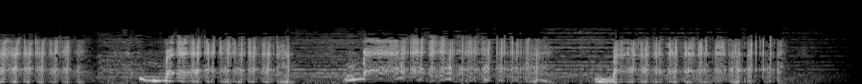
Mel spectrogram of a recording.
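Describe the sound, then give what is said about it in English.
Several loud sheep bleat one after another in long, wavering cries, overlapping slightly, with brief pauses between calls before fading out at the end. “It's just like our friends, the sheep, friends.”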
